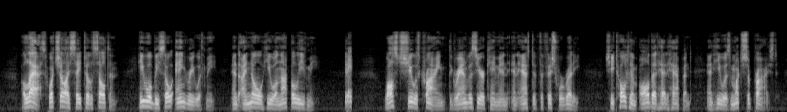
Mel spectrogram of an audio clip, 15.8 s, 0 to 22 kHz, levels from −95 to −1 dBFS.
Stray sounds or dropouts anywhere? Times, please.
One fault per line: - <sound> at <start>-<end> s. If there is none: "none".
- laugh at 6.9-7.0 s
